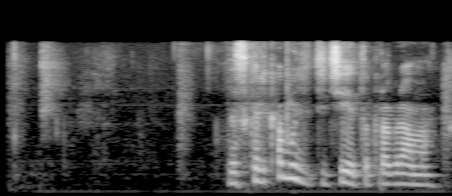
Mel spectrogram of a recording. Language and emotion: Russian, neutral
